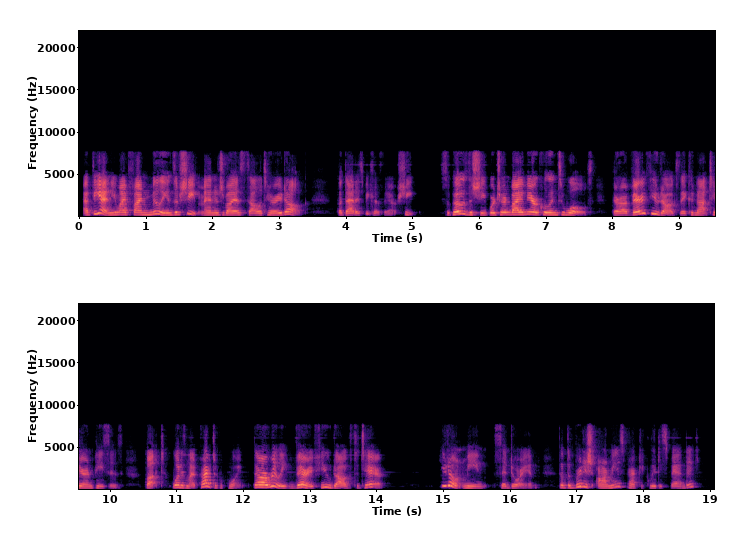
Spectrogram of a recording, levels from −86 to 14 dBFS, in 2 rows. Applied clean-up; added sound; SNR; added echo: neural mask model DeepFilterNet 3.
